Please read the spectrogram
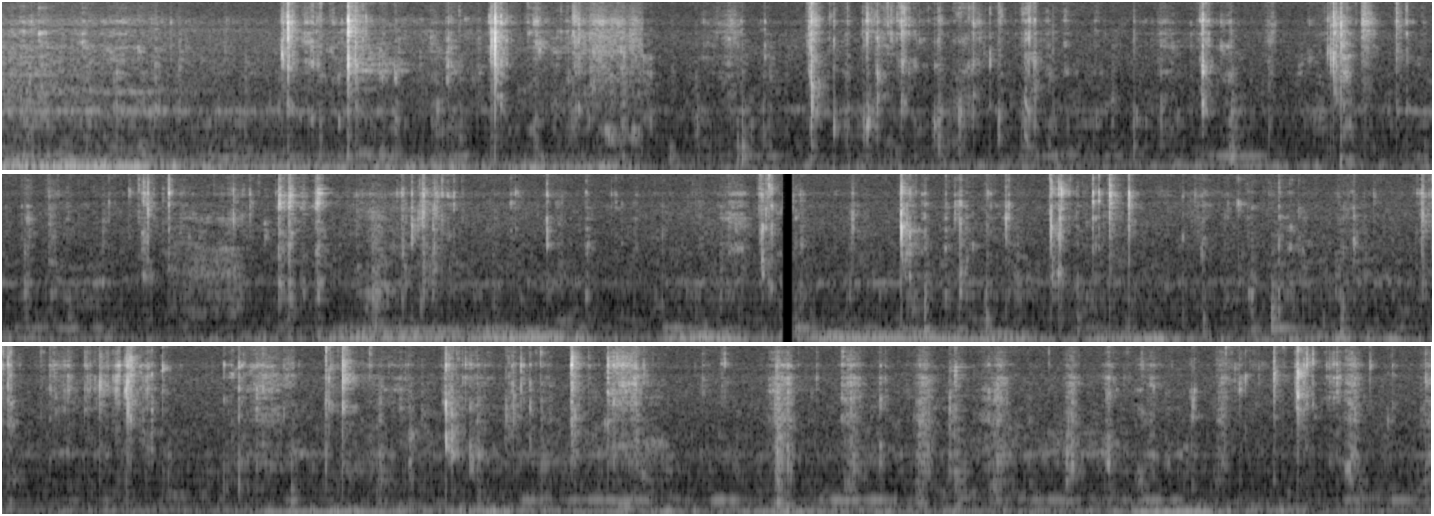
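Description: Close-up chewing and wet mouth sounds of someone eating rice, dal and vegetable curries by hand, with frequent sharp clicks and light scraping of fingers mixing food on a steel plate.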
